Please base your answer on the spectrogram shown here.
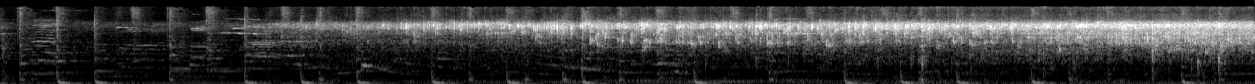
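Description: Calamari coated in crispy fry mix sizzles in hot oil, a loud, steady crackling hiss that builds over several seconds, punctuated by clinks of utensils against the pan.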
